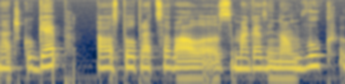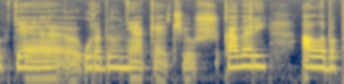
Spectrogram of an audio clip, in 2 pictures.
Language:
Slovak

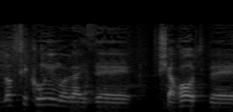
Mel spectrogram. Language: Hebrew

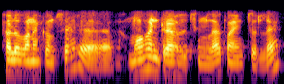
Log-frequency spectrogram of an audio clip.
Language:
Tamil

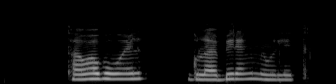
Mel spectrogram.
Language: Pashto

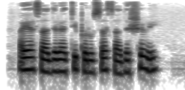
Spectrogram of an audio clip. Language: Pashto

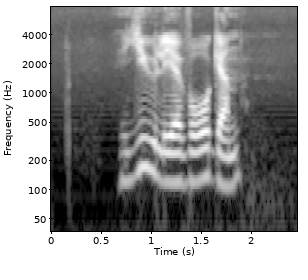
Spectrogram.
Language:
Norwegian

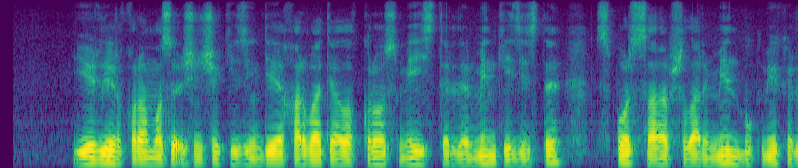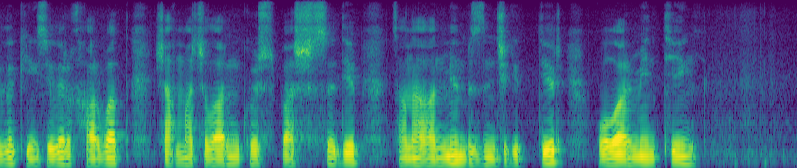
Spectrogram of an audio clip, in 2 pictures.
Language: Kazakh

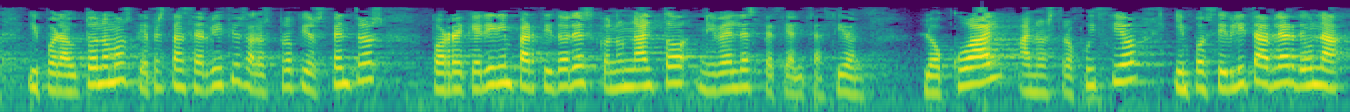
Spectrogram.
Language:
Spanish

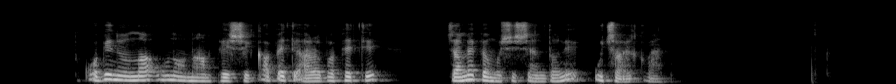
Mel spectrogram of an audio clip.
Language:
Laz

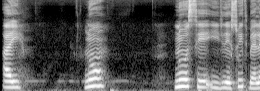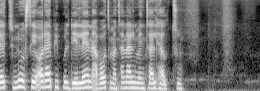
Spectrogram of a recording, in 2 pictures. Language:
Nigerian Pidgin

